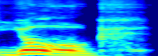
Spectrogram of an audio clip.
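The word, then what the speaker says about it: Jörg: well he's um no he's German so it's yorg I think he pronounces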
